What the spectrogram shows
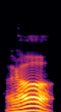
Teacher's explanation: इस वर्ण का प्रयोग शब्द के आदि में कभी नहीं किया जाता। ढ़, यह महाप्राण घोष ध्वनि है, इसका उच्चारण उत्क्षिप्त मूर्धन्य माना जाता है।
